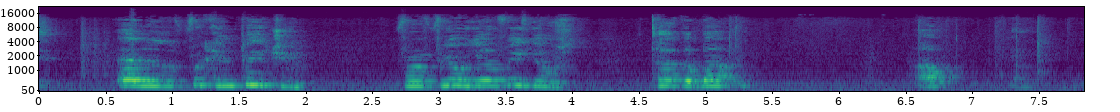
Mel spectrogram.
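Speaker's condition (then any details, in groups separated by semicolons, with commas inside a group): Cerebral palsy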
